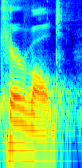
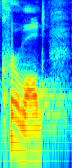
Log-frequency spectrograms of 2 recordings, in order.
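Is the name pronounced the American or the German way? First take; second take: German; American. First: The name is said with a German pronunciation. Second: The name is said with an American pronunciation. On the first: The speaker calls it right. "she said it Kerwald, and I've learned that's the correct way" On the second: The speaker calls it wrong. "we'd actually Americanized it to how I pronounce it"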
